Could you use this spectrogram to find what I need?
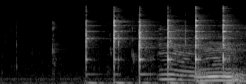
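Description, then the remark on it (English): Glasses clink together in a toast, a quick run of about six bright, ringing taps, each chime lingering, preceded by a couple of faint light touches. “Oh, are you ready? Cheers.”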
